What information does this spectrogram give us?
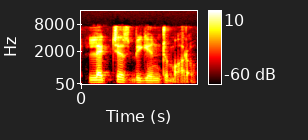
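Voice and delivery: "Lectures begin tomorrow" slow, flat, falling at the end; simple statement. Shown as a demonstration. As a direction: say it as a plain fact, slowly. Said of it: "Very simple, ... simple statement". (सीधा बयान, धीमा और उतरता सुर)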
